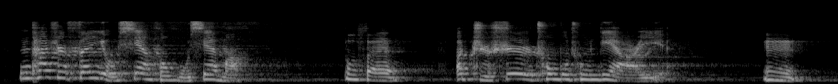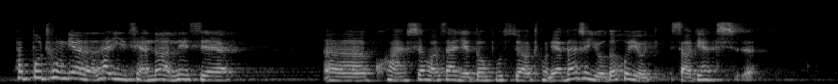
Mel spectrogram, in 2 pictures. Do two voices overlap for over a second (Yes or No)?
No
